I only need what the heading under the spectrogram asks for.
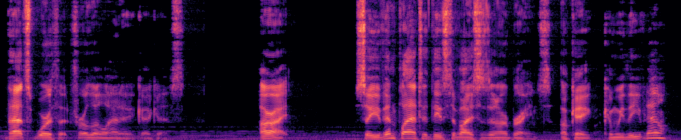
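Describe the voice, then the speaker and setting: Man voicing a nervous young buddy, stammering, jumpy pitch. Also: sing-song, normal speed, faint music behind, close to an everyday voice. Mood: uneasy. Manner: stammering, shaky.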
